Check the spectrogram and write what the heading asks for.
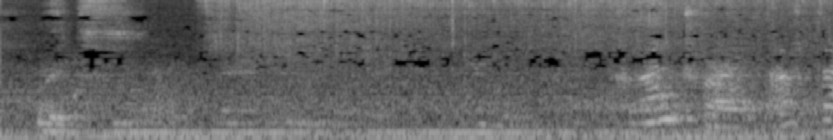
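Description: A steady low rumble runs throughout, with faint talking about half a second in and again near the end.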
